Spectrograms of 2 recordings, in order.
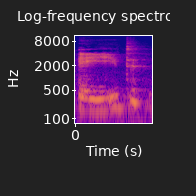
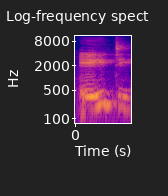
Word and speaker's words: Aeyde: and you were like calling them Aid shoes they're called ad shoes so we'll start with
